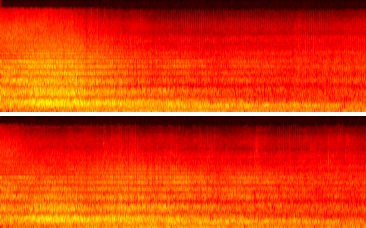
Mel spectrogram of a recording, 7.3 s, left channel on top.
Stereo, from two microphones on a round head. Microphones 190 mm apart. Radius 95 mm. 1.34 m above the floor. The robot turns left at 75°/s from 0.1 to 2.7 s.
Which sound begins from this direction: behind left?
An aircraft, at 0.0 s.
